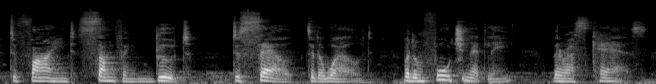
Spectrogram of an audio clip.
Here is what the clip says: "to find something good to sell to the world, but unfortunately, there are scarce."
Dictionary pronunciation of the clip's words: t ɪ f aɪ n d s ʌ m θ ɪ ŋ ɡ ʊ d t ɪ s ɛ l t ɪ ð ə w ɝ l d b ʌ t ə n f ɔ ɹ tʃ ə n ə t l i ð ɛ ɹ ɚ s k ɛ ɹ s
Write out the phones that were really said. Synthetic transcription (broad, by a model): t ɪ f aɪ n d s ʌ m θ ɪ ŋ ɡ ʊ d t ɪ s ɛ l t ɪ ð ə w ɝ l d b ʌ t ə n f ɔ ɹ tʃ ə n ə t l i ð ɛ ɹ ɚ s k ɛ ɹ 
